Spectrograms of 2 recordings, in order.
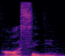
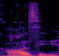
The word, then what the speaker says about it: Aussie: I used to think that word was pronounced Aussie. It's Aussie. For some reason, it's pronounced Aussie.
